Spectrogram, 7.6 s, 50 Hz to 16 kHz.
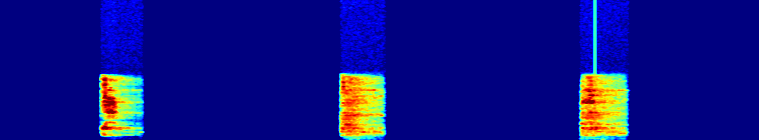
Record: {
  "exhalation_length": "7.6 s",
  "exhalation_amplitude": 1141,
  "exhalation_signal_mean_std_ratio": 0.28,
  "survey_phase": "beta (2021-08-13 to 2022-03-07)",
  "age": "45-64",
  "gender": "Female",
  "wearing_mask": "No",
  "symptom_cough_any": true,
  "symptom_other": true,
  "smoker_status": "Never smoked",
  "respiratory_condition_asthma": false,
  "respiratory_condition_other": false,
  "recruitment_source": "Test and Trace",
  "submission_delay": "2 days",
  "covid_test_result": "Positive",
  "covid_test_method": "RT-qPCR",
  "covid_ct_value": 27.7,
  "covid_ct_gene": "ORF1ab gene",
  "covid_ct_mean": 28.2,
  "covid_viral_load": "560 copies/ml",
  "covid_viral_load_category": "Minimal viral load (< 10K copies/ml)"
}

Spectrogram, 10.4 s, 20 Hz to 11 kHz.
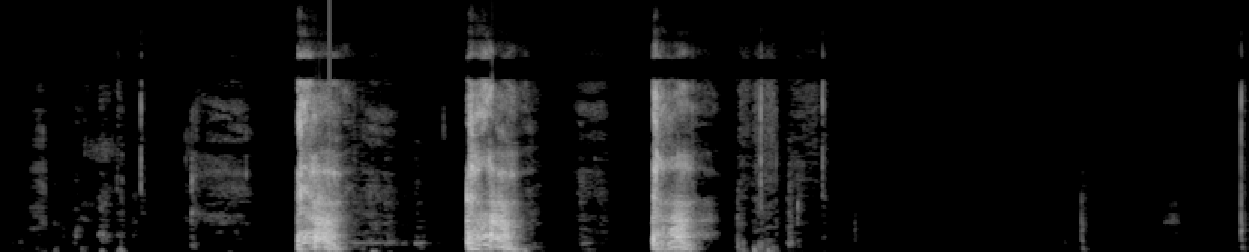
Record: {
  "three_cough_length": "10.4 s",
  "three_cough_amplitude": 29012,
  "three_cough_signal_mean_std_ratio": 0.25,
  "survey_phase": "beta (2021-08-13 to 2022-03-07)",
  "age": "65+",
  "gender": "Male",
  "wearing_mask": "No",
  "symptom_cough_any": true,
  "symptom_shortness_of_breath": true,
  "smoker_status": "Ex-smoker",
  "respiratory_condition_asthma": false,
  "respiratory_condition_other": true,
  "recruitment_source": "REACT",
  "submission_delay": "0 days",
  "covid_test_result": "Negative",
  "covid_test_method": "RT-qPCR"
}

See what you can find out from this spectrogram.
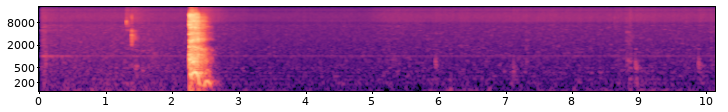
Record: {
  "cough_length": "10.2 s",
  "cough_amplitude": 32767,
  "cough_signal_mean_std_ratio": 0.14,
  "survey_phase": "alpha (2021-03-01 to 2021-08-12)",
  "age": "65+",
  "gender": "Female",
  "wearing_mask": "No",
  "symptom_change_to_sense_of_smell_or_taste": true,
  "symptom_loss_of_taste": true,
  "symptom_onset": "12 days",
  "smoker_status": "Ex-smoker",
  "respiratory_condition_asthma": false,
  "respiratory_condition_other": false,
  "recruitment_source": "REACT",
  "submission_delay": "2 days",
  "covid_test_result": "Negative",
  "covid_test_method": "RT-qPCR"
}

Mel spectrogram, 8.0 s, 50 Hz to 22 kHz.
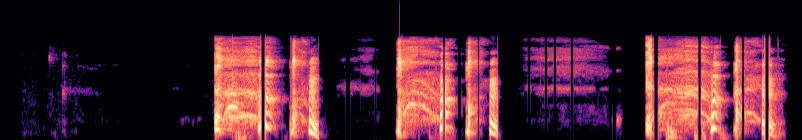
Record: {
  "three_cough_length": "8.0 s",
  "three_cough_amplitude": 32768,
  "three_cough_signal_mean_std_ratio": 0.36,
  "survey_phase": "beta (2021-08-13 to 2022-03-07)",
  "age": "45-64",
  "gender": "Female",
  "wearing_mask": "No",
  "symptom_cough_any": true,
  "symptom_runny_or_blocked_nose": true,
  "symptom_shortness_of_breath": true,
  "symptom_sore_throat": true,
  "symptom_fatigue": true,
  "symptom_onset": "2 days",
  "smoker_status": "Never smoked",
  "respiratory_condition_asthma": false,
  "respiratory_condition_other": false,
  "recruitment_source": "Test and Trace",
  "submission_delay": "2 days",
  "covid_test_result": "Positive",
  "covid_test_method": "RT-qPCR",
  "covid_ct_value": 25.2,
  "covid_ct_gene": "ORF1ab gene",
  "covid_ct_mean": 25.7,
  "covid_viral_load": "3600 copies/ml",
  "covid_viral_load_category": "Minimal viral load (< 10K copies/ml)"
}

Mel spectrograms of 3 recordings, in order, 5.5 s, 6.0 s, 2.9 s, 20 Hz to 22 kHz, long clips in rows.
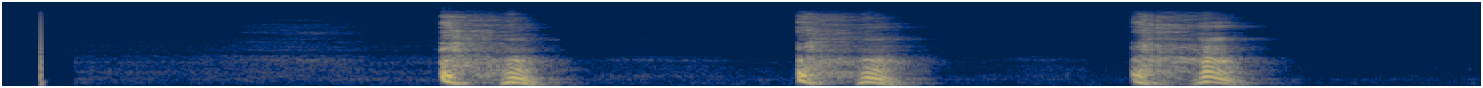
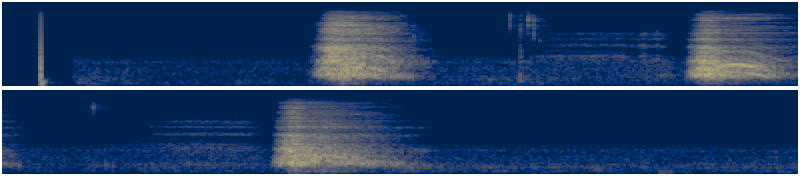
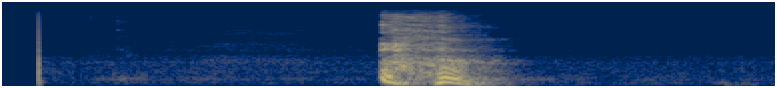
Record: {
  "three_cough_length": "5.5 s",
  "three_cough_amplitude": 30623,
  "three_cough_signal_mean_std_ratio": 0.29,
  "exhalation_length": "6.0 s",
  "exhalation_amplitude": 20171,
  "exhalation_signal_mean_std_ratio": 0.31,
  "cough_length": "2.9 s",
  "cough_amplitude": 25470,
  "cough_signal_mean_std_ratio": 0.26,
  "survey_phase": "beta (2021-08-13 to 2022-03-07)",
  "age": "65+",
  "gender": "Male",
  "wearing_mask": "No",
  "symptom_none": true,
  "smoker_status": "Never smoked",
  "respiratory_condition_asthma": false,
  "respiratory_condition_other": false,
  "recruitment_source": "REACT",
  "submission_delay": "5 days",
  "covid_test_result": "Negative",
  "covid_test_method": "RT-qPCR"
}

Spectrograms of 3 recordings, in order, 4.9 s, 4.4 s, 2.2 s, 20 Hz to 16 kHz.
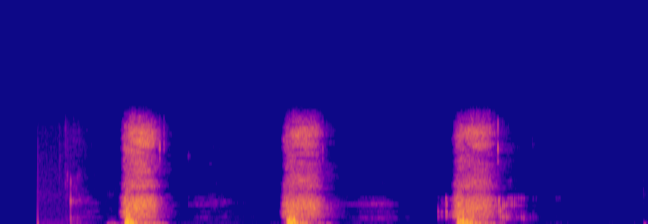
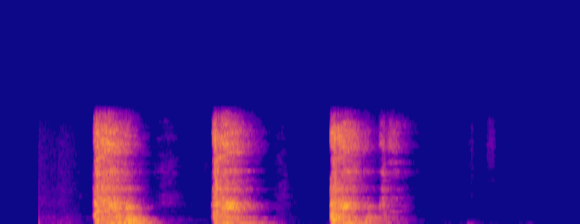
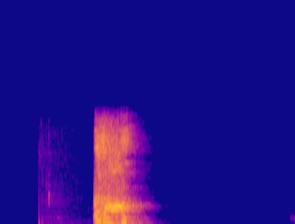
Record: {
  "exhalation_length": "4.9 s",
  "exhalation_amplitude": 27963,
  "exhalation_signal_mean_std_ratio": 0.3,
  "three_cough_length": "4.4 s",
  "three_cough_amplitude": 30494,
  "three_cough_signal_mean_std_ratio": 0.39,
  "cough_length": "2.2 s",
  "cough_amplitude": 31118,
  "cough_signal_mean_std_ratio": 0.31,
  "survey_phase": "beta (2021-08-13 to 2022-03-07)",
  "age": "45-64",
  "gender": "Female",
  "wearing_mask": "No",
  "symptom_fatigue": true,
  "symptom_headache": true,
  "symptom_onset": "11 days",
  "smoker_status": "Never smoked",
  "respiratory_condition_asthma": false,
  "respiratory_condition_other": false,
  "recruitment_source": "REACT",
  "submission_delay": "12 days",
  "covid_test_result": "Negative",
  "covid_test_method": "RT-qPCR"
}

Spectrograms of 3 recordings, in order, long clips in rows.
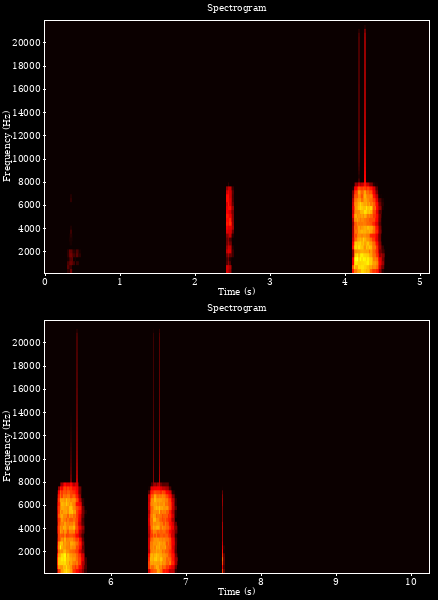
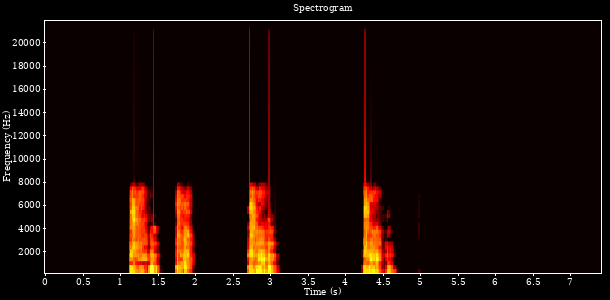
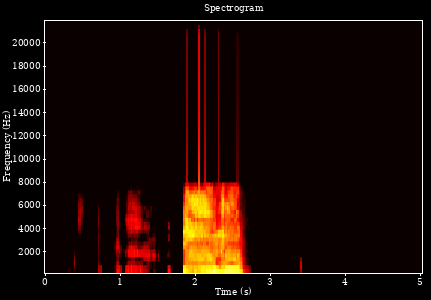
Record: {
  "exhalation_length": "10.2 s",
  "exhalation_amplitude": 30748,
  "exhalation_signal_mean_std_ratio": 0.23,
  "three_cough_length": "7.4 s",
  "three_cough_amplitude": 31227,
  "three_cough_signal_mean_std_ratio": 0.31,
  "cough_length": "5.0 s",
  "cough_amplitude": 32187,
  "cough_signal_mean_std_ratio": 0.35,
  "survey_phase": "beta (2021-08-13 to 2022-03-07)",
  "age": "45-64",
  "gender": "Female",
  "wearing_mask": "No",
  "symptom_cough_any": true,
  "symptom_runny_or_blocked_nose": true,
  "symptom_sore_throat": true,
  "symptom_change_to_sense_of_smell_or_taste": true,
  "symptom_onset": "8 days",
  "smoker_status": "Never smoked",
  "respiratory_condition_asthma": false,
  "respiratory_condition_other": false,
  "recruitment_source": "Test and Trace",
  "submission_delay": "2 days",
  "covid_test_result": "Positive",
  "covid_test_method": "RT-qPCR",
  "covid_ct_value": 25.4,
  "covid_ct_gene": "N gene"
}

